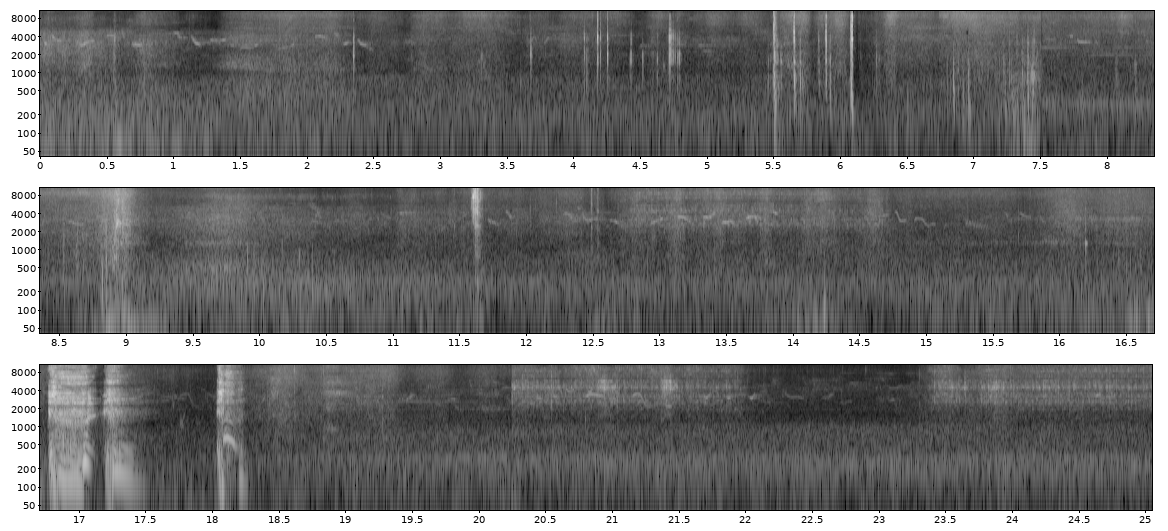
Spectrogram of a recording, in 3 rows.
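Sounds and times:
faint steady hum: 0.0 - 25.0
man coughing: 16.8 - 18.4.

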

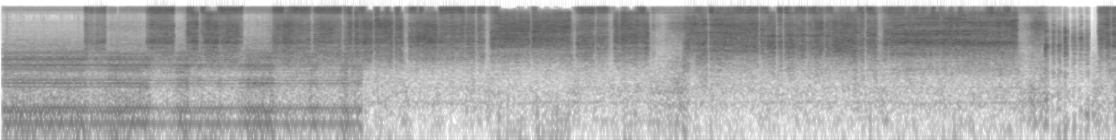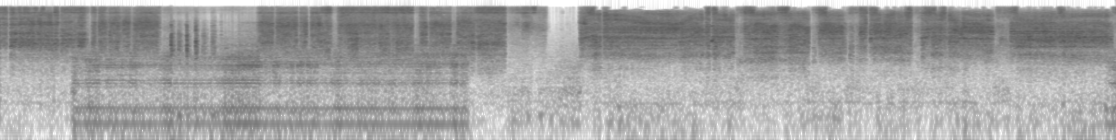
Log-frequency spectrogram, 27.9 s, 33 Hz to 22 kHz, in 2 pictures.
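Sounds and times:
angle grinder grinding steel: 0.0 - 4.6, 14.8 - 19.8
low steady hum: 14.9 - 19.8.

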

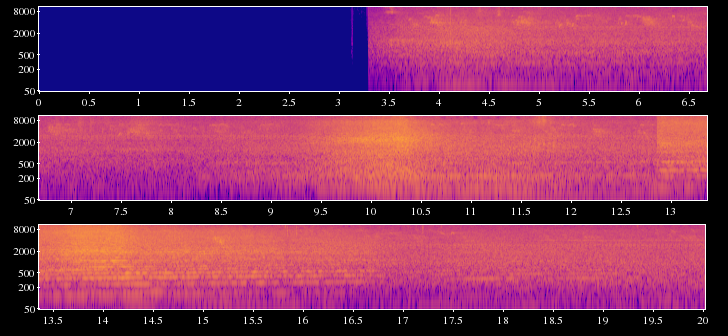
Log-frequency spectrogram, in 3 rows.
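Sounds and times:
diesel railcar engine: 10.7 - 20.0.

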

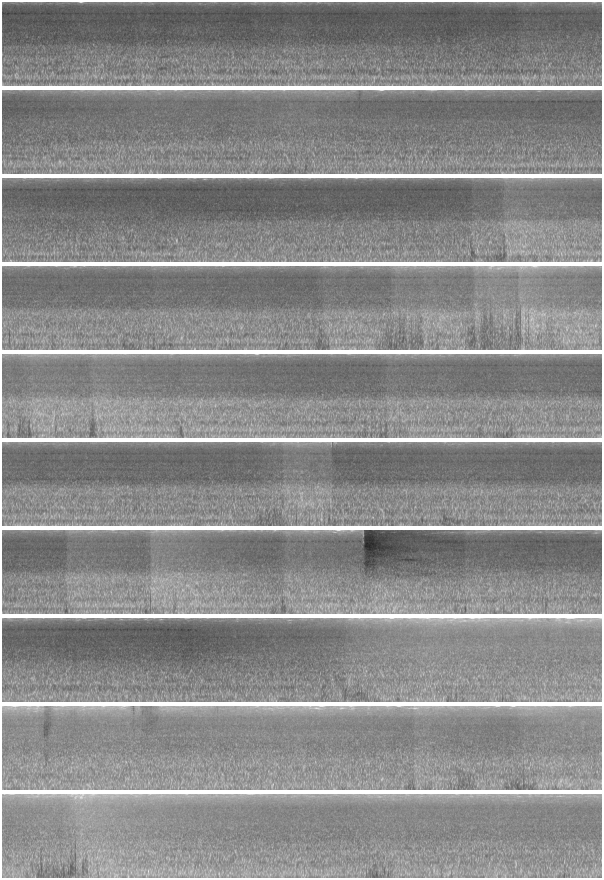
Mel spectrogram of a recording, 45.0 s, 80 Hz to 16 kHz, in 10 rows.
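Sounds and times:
locomotive equipment hum: 0.0 - 45.0
air release hiss: 29.7 - 30.7.

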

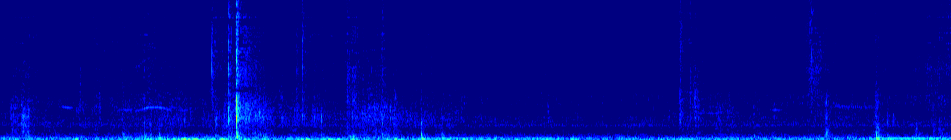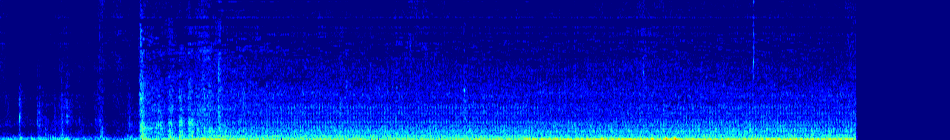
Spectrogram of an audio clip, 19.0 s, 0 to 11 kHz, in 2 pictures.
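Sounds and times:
car engine running: 10.9 - 18.1.

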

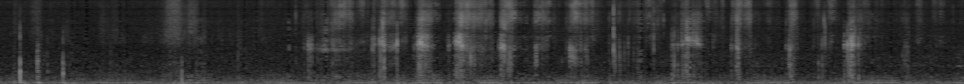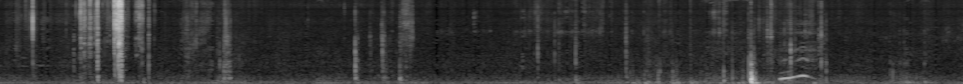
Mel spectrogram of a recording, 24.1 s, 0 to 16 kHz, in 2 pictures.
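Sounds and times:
grooming glove rasping on cat fur: 3.8 - 11.5.

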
